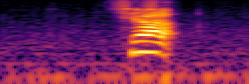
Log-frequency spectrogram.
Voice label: "sha", Japanese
